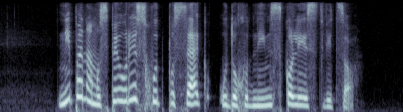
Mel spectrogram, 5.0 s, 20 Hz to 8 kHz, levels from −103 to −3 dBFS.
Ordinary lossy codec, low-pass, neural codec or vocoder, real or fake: MP3, 64 kbps; 7.2 kHz; vocoder, 24 kHz, 100 mel bands, Vocos; fake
